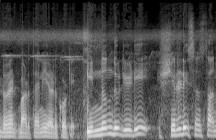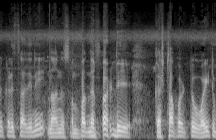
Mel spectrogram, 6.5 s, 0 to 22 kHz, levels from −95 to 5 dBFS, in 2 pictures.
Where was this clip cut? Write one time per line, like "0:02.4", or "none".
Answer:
0:01.1
0:03.9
